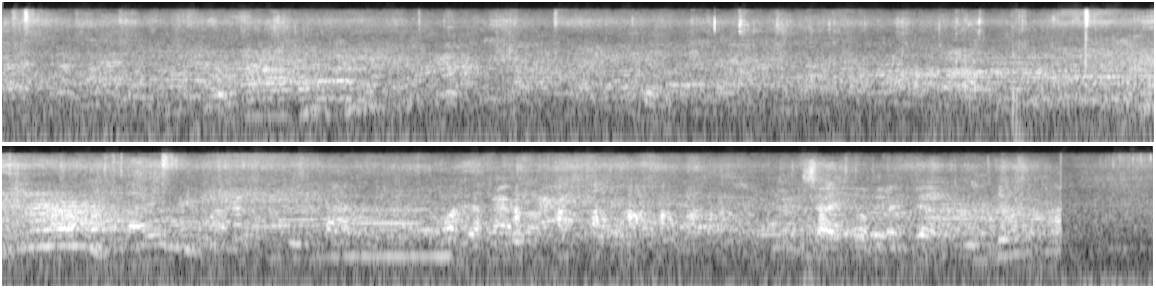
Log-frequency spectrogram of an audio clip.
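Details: Jumbo cattle arriving at the Jelok livestock market, Boyolali, Indonesia, one morning; repeated low lowing calls rise and hold through the clip, with people talking nearby and general market noise.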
